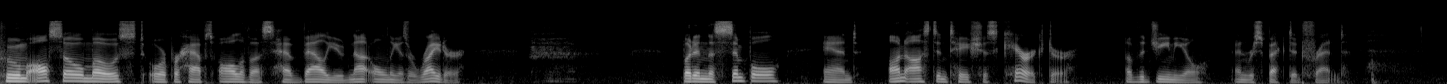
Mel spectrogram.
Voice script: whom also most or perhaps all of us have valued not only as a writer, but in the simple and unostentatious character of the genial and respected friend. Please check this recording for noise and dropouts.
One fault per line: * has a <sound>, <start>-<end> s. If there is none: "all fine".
* has a sigh, 5.3-6.2 s
* has a breath, 13.6-14.3 s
